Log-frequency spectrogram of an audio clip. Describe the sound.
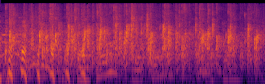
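A crowd of wedding guests claps steadily and loudly for several seconds after the couple is pronounced husband and wife once again, a dense wash of hand claps with voices cheering and calling out underneath.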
